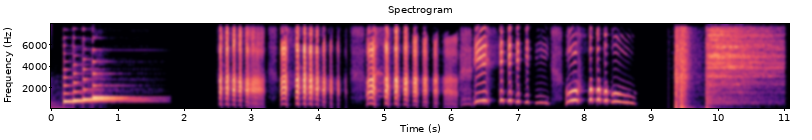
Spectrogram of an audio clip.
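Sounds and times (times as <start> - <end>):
high-pitched cartoon laughter: 2.5 - 8.8.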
